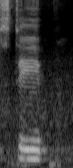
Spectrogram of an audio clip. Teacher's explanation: So you have to make sure it's like flat eh sound.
